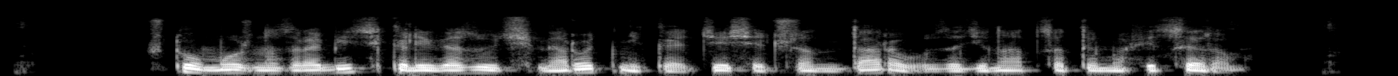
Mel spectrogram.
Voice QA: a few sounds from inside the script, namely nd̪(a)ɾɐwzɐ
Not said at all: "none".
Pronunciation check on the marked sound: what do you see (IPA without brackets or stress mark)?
a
